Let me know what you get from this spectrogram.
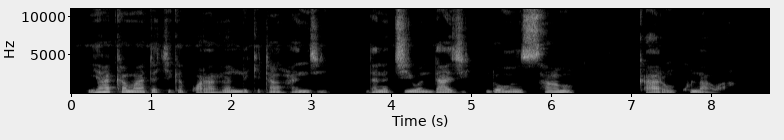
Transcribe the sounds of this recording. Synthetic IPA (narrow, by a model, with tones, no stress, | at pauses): jaː˦kʰaː˨maː˦ta˨kʲɪ˨ɡa˦kʷʼɐ˨ɽɐ˦ɽːɐ˦nlɪ˦kʲɪ˦tɐ˨ŋha˦nd͡ʒiː˦ | da˨na˦t͡ʃiː˦wɔ˨ndaː˦d͡ʒiː˨ | doː˨mɪ˦nsaː˦mʊ˨ŋ | kʼaː˦ɽɪ˨ŋkʷʰʊ˦laː˨wa̰ː˦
